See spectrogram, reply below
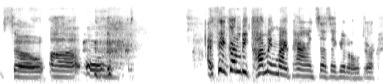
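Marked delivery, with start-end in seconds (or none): none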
